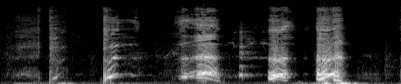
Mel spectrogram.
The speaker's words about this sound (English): You're just like coughing out like stench clouds. That's me coughing as I come out of it.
